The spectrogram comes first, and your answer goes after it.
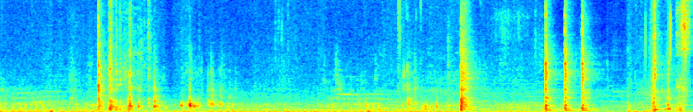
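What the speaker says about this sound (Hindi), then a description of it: "अब इन्हें अच्छी तरह मिक्स करना है।" A spoon scrapes and clinks against a cooking pot while vegetable rice is stirred, with irregular light metallic taps and scrapes over a low steady background hum.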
